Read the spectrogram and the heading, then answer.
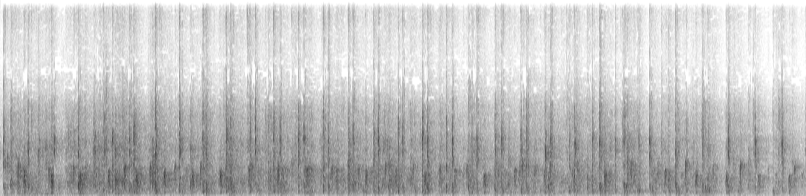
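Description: An audience applauds steadily for several seconds, many hands clapping in a dense, loud patter that holds an even level throughout, with no talking over it.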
